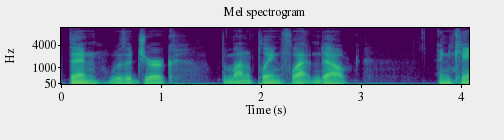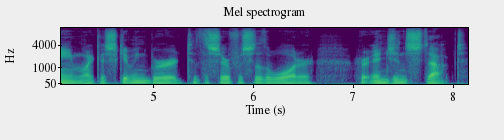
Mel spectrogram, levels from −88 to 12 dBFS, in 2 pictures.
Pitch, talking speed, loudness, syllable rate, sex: 95 Hz, 170 wpm, -19 LUFS, 5.7 syllables/s, male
